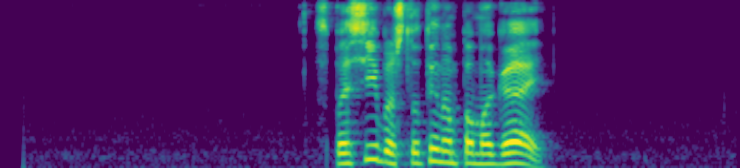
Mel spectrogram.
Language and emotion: Russian, positive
